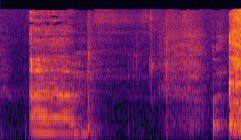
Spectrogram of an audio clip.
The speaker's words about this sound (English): First, second, I'm going to cough again.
